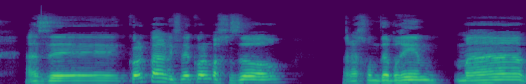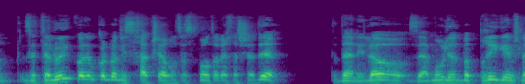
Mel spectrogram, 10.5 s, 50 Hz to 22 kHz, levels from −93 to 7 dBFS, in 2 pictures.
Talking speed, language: 150 wpm, Hebrew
